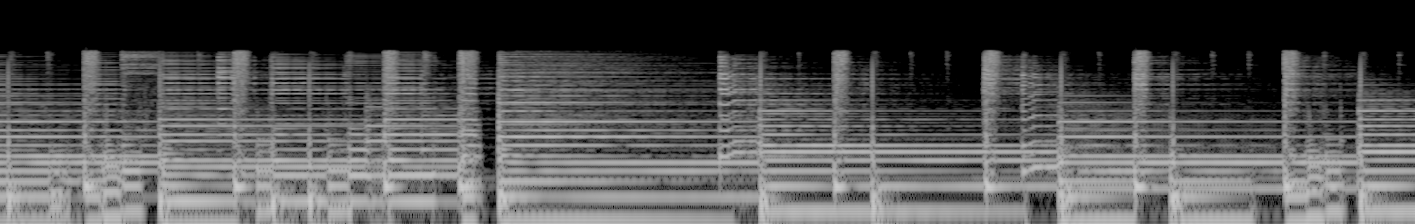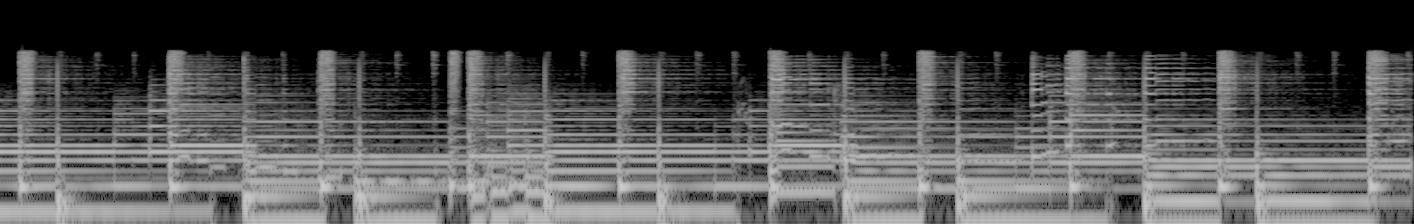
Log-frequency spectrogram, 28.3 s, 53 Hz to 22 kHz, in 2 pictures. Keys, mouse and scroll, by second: 0.3 scroll up 2, 1.2 click, 2.4 middle click, 2.9 scroll up 1, 3.9 click, 6.4 scroll down 1, 7.1 scroll up 1, 7.9 click, 8.0 click, 9.2 click, 9.2 click, 12.5 click, 14.1 click, 14.5 scroll down 1, 15.1 scroll down 1, 16.1 click, 21.3 click, 21.4 click, 21.9 click, 22.0 click, 22.7 scroll down 1, 23.9 click.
